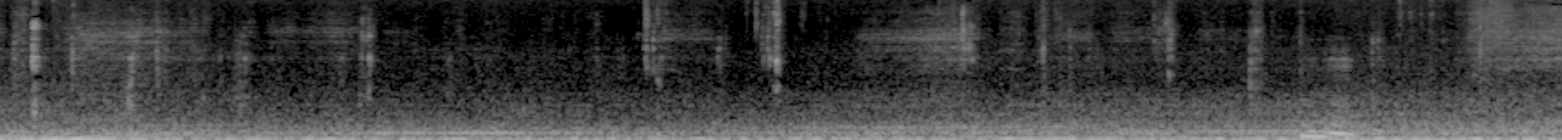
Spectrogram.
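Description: Close-up chewing of a mouthful of breaded crispy chicken sandwich: soft wet chews and small crunchy clicks, with a couple of soft hums from the throat, over a steady low hum.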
